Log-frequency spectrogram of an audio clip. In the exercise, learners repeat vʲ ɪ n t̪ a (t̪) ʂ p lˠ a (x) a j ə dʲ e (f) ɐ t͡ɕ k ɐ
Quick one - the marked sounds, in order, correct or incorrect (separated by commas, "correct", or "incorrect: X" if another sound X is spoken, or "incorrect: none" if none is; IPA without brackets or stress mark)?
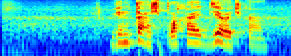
incorrect: none, correct, incorrect: v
